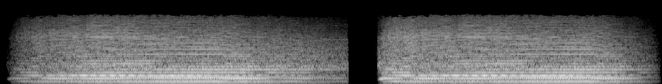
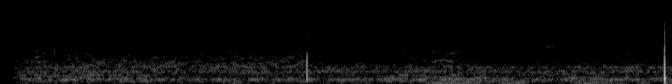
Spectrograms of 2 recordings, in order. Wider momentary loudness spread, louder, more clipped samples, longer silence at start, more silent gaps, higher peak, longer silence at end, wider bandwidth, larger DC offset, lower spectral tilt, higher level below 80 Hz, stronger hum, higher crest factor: first, 12 LU vs 9 LU; first, -12 LUFS vs -48 LUFS; neither; about the same, 0.1 s vs 0.15 s; neither; first, 0 dBFS vs -4 dBFS; about the same, 0.1 s vs 0 s; about the same, 11 kHz vs 11.5 kHz; neither; second, -5 dB/octave vs -7.5 dB/octave; first, -32 dBFS vs -60 dBFS; neither; second, 12 dB vs 38 dB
